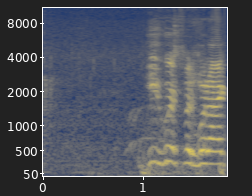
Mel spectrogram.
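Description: Another elderly man begins speaking loudly into a microphone.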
